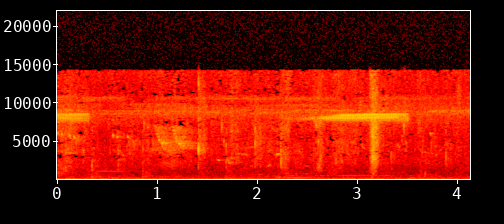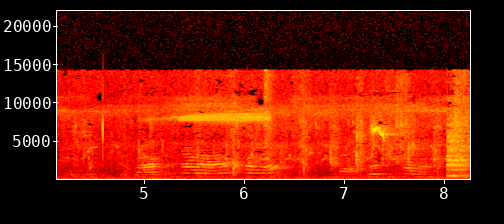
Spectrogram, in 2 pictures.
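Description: Faint distant voices about five seconds in, over a low rumble of wind on the microphone in an open field; a faint high thin tone comes and goes a few times.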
